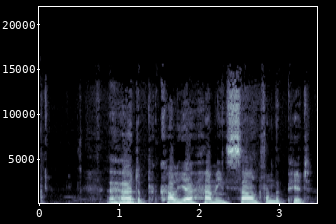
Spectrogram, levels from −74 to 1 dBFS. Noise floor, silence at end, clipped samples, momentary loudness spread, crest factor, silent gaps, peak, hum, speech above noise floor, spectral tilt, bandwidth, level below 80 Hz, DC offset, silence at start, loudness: -51 dBFS; 0.1 s; under 0.1%; 9 LU; 14 dB; none; -4 dBFS; none; 34 dB; -4.5 dB/octave; 15.5 kHz; -50 dBFS; under 0.1%; 0.05 s; -16 LUFS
